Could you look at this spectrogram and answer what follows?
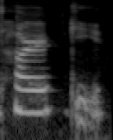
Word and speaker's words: Targi: Dave will be teaching me how to play tari yes yes I pronounced it correct absolutely so why did you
